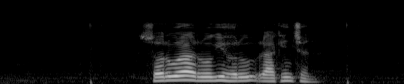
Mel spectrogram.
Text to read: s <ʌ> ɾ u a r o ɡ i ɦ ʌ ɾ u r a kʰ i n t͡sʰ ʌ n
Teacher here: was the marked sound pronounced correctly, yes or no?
yes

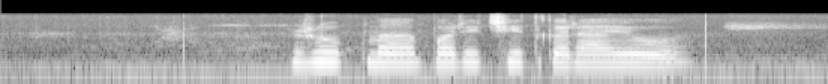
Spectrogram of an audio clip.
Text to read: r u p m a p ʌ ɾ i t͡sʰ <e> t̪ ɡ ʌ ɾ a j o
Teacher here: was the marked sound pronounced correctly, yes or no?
no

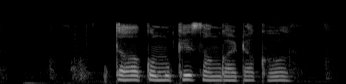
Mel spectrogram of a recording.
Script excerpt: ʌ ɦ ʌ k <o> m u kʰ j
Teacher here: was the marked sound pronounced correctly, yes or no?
yes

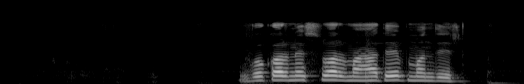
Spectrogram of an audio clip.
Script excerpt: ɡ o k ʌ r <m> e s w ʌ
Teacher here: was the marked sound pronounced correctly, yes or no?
no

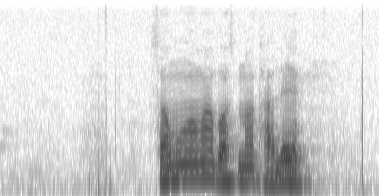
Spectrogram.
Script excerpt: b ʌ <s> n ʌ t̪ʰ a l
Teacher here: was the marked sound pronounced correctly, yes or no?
yes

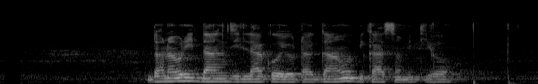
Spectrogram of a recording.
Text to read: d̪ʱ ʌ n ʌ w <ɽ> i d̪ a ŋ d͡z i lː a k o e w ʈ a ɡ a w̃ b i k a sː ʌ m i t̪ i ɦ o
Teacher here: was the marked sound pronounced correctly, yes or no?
no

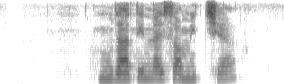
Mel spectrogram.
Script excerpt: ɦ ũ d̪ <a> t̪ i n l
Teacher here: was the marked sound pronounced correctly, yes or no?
yes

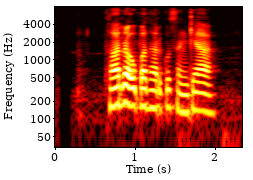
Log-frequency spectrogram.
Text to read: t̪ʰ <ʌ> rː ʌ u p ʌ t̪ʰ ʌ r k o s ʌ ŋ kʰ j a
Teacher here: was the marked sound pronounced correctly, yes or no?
yes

